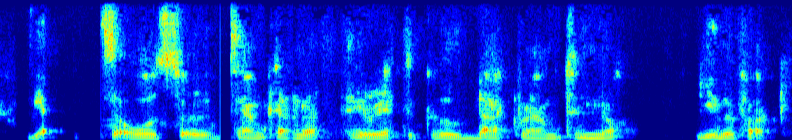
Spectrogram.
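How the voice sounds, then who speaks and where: A man speaks at a fairly quick pace. His medium-pitched voice has a dark, mellow tone. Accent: Swedish. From western Sweden, near Gothenburg. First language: Swedish. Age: 40s. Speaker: fashion company CEO. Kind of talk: interview.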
